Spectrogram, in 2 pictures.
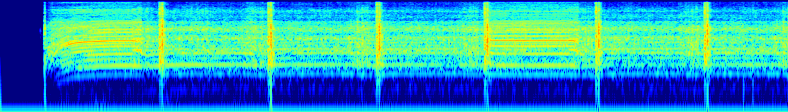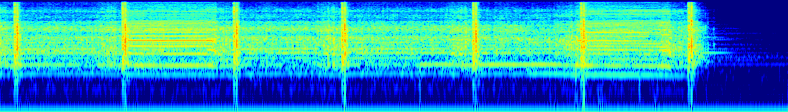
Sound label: REWIND; HOUSE; TRAVEL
